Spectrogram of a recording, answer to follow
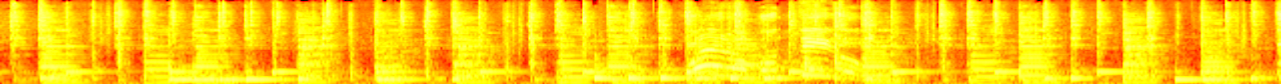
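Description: Instrumental passage of a salsa orchestra recording: bass and percussion keep a steady, even beat under held instrument notes, with a run of sliding, swooping notes about halfway through.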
